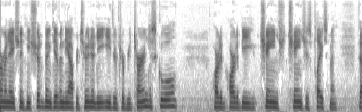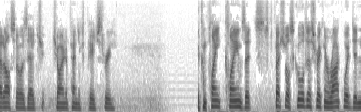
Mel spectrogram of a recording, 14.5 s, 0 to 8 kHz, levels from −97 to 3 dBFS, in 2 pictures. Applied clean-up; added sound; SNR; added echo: none; none; none; none.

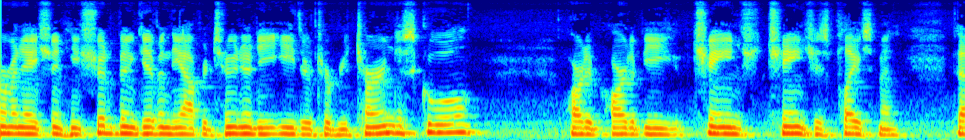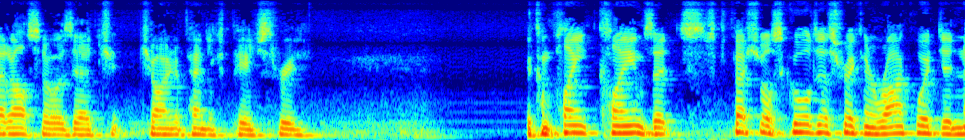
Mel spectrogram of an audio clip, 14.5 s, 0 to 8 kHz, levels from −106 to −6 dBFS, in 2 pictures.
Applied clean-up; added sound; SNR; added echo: none; none; none; reverberation time 0.5 s.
